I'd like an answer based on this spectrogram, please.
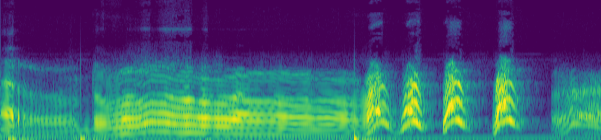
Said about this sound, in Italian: cani, cani abbaiano, si agitano i cavalli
